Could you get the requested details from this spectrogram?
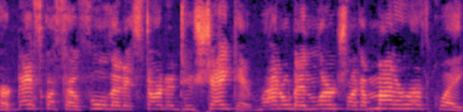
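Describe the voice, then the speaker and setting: A woman puts on a character voice with a high pitch. Her pace is moderate. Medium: read story. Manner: rhyming, stern, ominous.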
